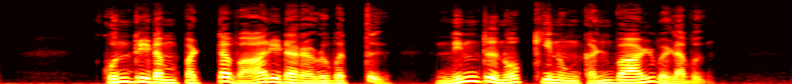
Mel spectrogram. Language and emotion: Tamil, neutral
